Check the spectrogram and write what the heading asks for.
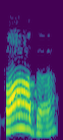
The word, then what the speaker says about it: father: So for example, in this case, when you say father, in which the first syllable is a stress, we call it stress.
